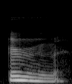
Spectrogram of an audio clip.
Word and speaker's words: OM: Donc, si tu veux commencer par la voix, tu peux tout simplement utiliser le son OM, tu sais, le OM en méditation, qui se prononce hum.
